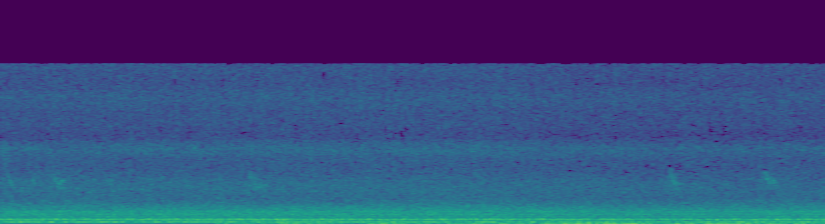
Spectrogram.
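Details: Arriving swarm of honey bees: a constant, rich humming buzz, growing slightly fuller with low rumble midway, and a few faint, brief bird notes overhead.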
